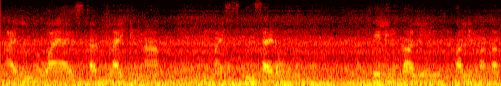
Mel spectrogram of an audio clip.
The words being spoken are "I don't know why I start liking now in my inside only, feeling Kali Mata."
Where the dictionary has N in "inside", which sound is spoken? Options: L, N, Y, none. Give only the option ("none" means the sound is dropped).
N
